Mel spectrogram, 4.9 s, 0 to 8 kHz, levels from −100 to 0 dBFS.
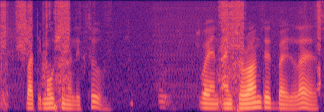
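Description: From 0.52 to 0.82 s the speech dips slightly, by about 5 dB, then from 1.05 to 2.31 s it sinks much further, by about 20 dB, and comes and goes. This is speech suppressed in double talk, likely the echo canceller ducking the talker while the far side spoke too. Inside that stretch, at 1.95 to 2.02 s, a faint scrap of the voice returns about 1.0 s late, at about 25 dB below the speech. It is echo leak, likely loudspeaker pickup the far end's canceller failed to remove. The same delayed copy returns more clearly from 2.36 to 2.61 s, at about 15 dB down. From 3.68 s to the end at 4.87 s the speech is pulled down again by about 20 dB. This is once more likely double-talk suppression.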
